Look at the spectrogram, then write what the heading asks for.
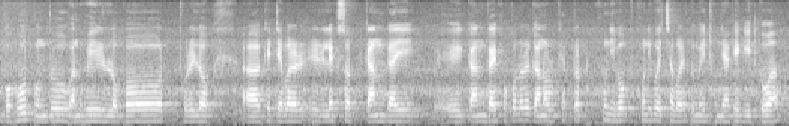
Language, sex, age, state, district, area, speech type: Assamese, male, 18-30, Assam, Goalpara, rural, spontaneous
